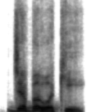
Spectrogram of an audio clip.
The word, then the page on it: jabberwocky: Indian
